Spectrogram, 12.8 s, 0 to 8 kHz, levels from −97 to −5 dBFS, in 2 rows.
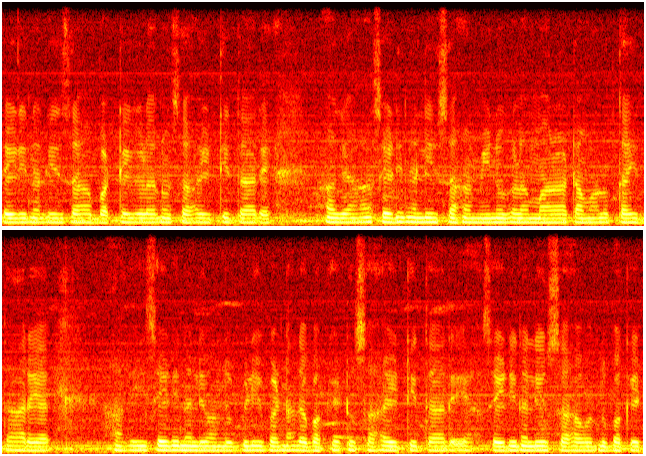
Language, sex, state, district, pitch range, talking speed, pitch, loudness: Kannada, male, Karnataka, Dakshina Kannada, 145-150 Hz, 145 wpm, 145 Hz, -16 LUFS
